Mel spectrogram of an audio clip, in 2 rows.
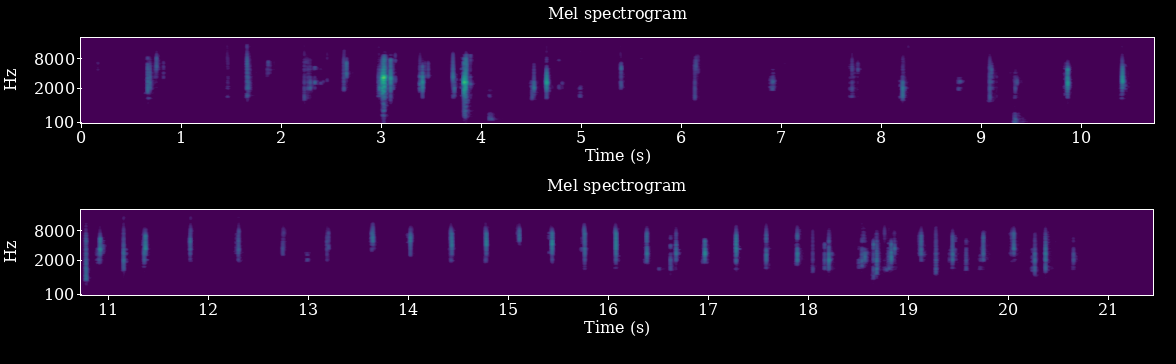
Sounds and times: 7.7s Wet sounds 20.8s

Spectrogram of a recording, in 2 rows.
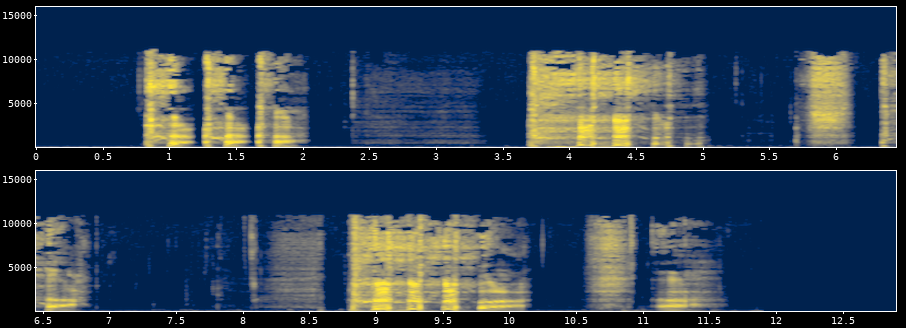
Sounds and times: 0.8s Sick Man Coughing into a microphone 2.0s
3.7s Sick Man Coughing into a microphone 5.1s
6.4s Sick Man Coughing into a microphone 6.9s
8.8s Sick Man Coughing into a microphone 10.2s

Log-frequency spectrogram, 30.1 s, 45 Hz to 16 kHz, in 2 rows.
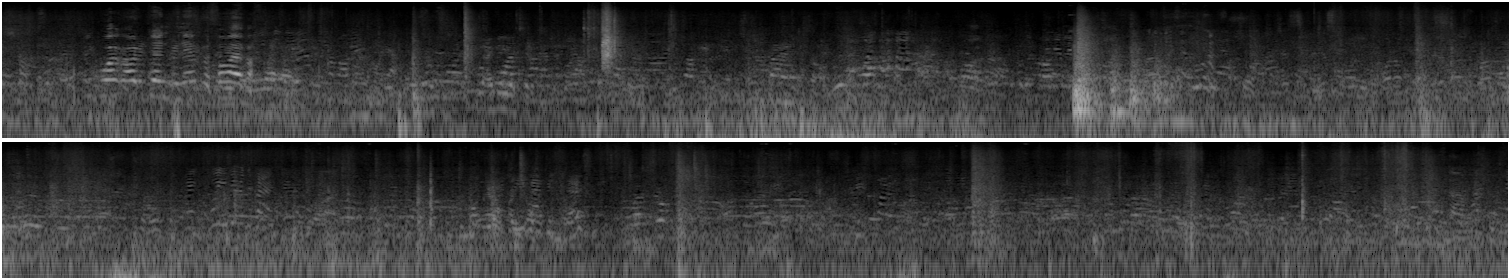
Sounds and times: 0.0s people 30.1s

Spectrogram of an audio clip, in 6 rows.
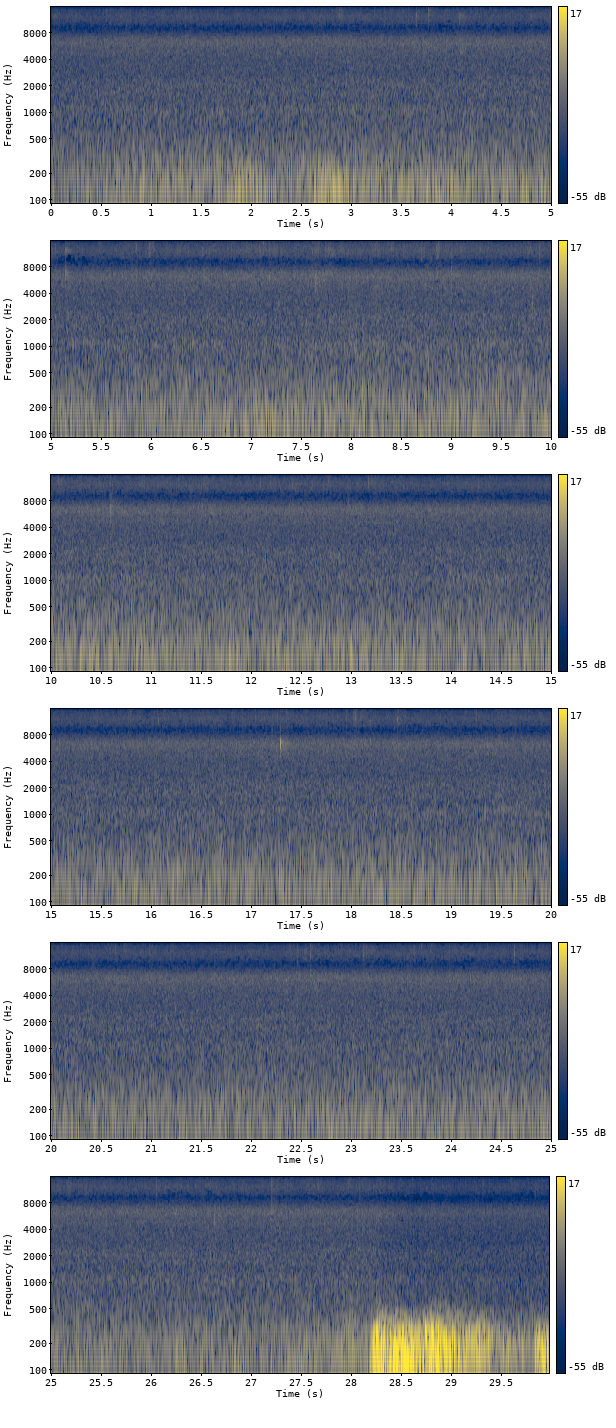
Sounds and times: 0.0s medium distant rainshower 29.9s
28.2s thunder rumbles and booms 29.9s

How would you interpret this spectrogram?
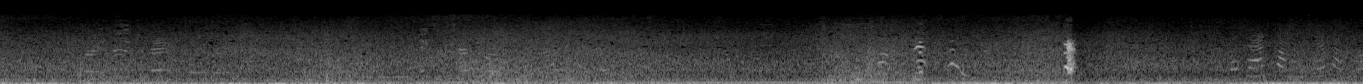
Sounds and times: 0.0s waves 13.6s
0.7s voices 13.6s

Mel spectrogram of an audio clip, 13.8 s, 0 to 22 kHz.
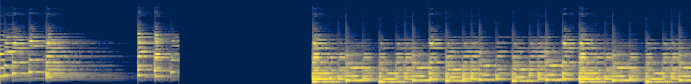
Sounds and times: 6.3s steel drums 13.8s

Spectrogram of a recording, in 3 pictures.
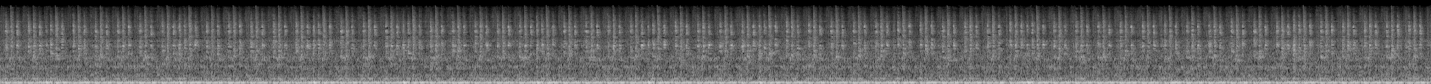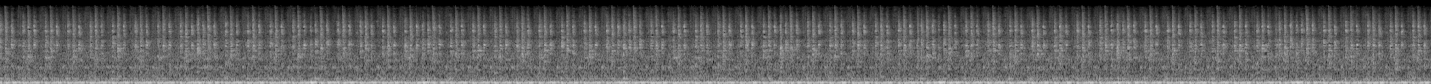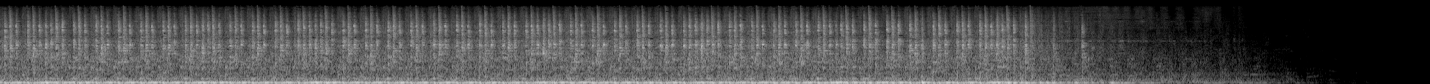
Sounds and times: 0.0s Tractor 41.5s

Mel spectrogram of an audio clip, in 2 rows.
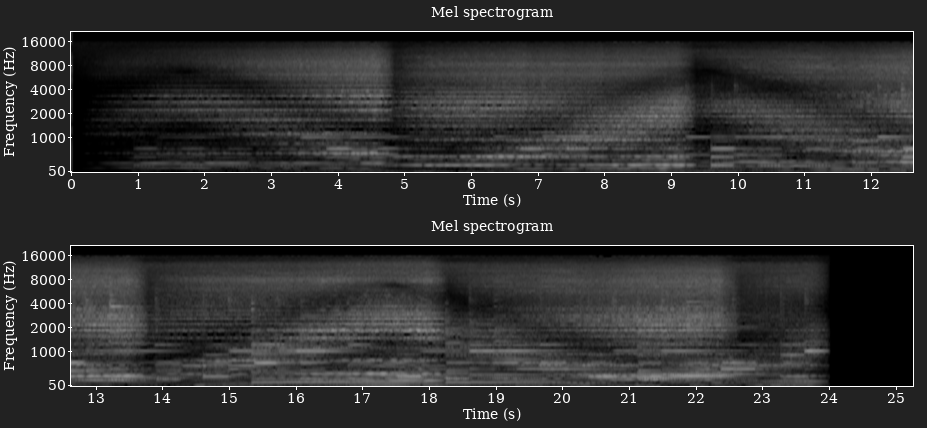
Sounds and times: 1.0s Phased Cello 23.8s
6.3s guitar 24.0s

